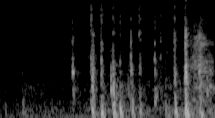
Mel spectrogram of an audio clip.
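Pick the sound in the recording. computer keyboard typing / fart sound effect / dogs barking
computer keyboard typing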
